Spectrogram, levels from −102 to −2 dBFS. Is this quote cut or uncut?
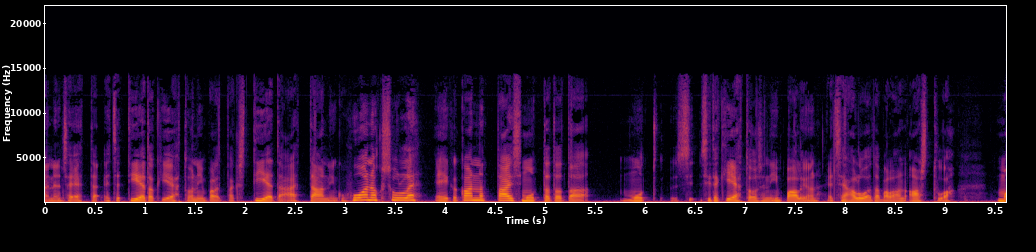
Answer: cut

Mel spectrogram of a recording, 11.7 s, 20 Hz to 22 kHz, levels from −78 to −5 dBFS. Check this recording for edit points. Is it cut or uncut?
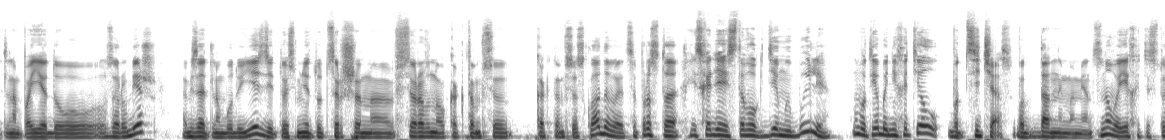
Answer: uncut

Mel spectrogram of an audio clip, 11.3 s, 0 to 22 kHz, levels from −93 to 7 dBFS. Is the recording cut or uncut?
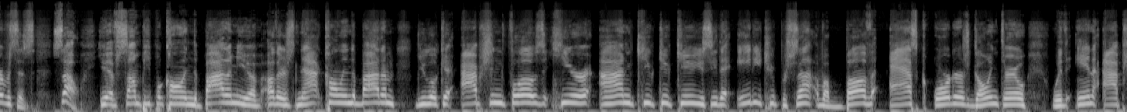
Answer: uncut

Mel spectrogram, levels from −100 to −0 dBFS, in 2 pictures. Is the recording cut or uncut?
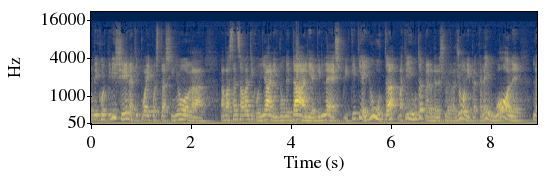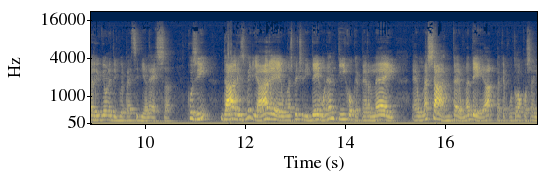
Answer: uncut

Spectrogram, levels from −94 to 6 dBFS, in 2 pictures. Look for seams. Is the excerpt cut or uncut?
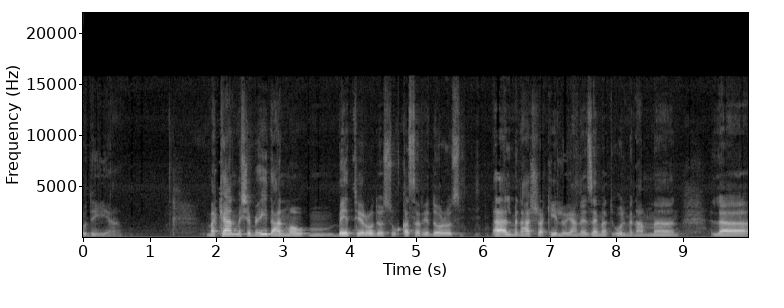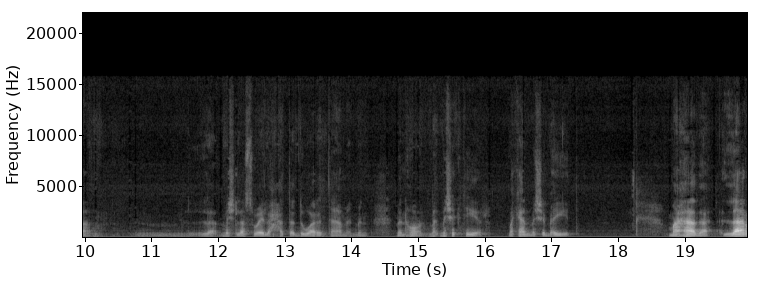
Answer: cut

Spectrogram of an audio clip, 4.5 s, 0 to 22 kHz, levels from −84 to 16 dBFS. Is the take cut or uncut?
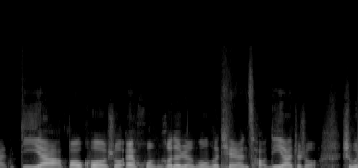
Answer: uncut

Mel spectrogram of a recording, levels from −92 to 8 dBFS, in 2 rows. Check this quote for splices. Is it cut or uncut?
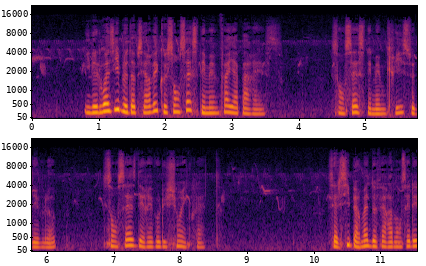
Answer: uncut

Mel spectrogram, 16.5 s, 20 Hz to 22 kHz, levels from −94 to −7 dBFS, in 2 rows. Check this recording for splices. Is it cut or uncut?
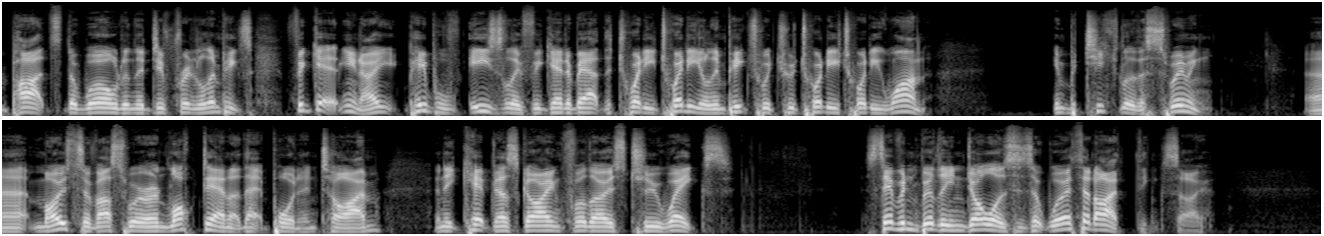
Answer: cut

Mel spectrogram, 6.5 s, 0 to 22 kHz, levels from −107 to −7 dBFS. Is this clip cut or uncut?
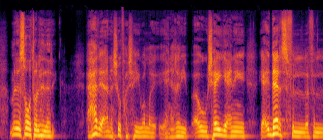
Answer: uncut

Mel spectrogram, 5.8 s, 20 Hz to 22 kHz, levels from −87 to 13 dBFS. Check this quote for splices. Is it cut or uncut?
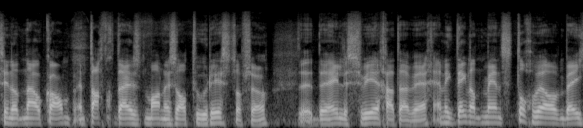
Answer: uncut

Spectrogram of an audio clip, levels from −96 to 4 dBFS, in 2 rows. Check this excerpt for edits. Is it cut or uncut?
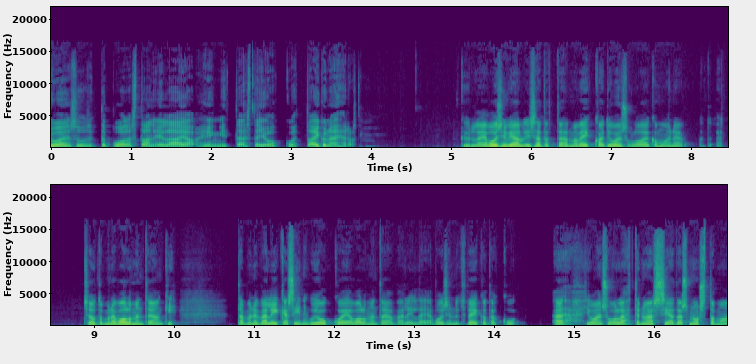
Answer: cut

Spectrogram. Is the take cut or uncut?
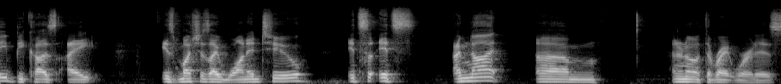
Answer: uncut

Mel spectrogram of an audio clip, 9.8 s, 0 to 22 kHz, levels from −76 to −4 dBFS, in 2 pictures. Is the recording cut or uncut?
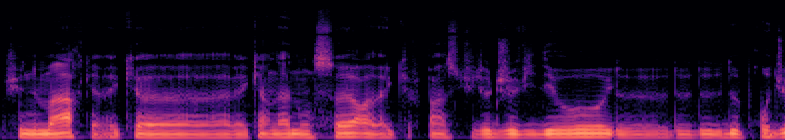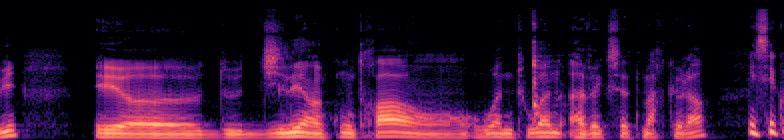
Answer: cut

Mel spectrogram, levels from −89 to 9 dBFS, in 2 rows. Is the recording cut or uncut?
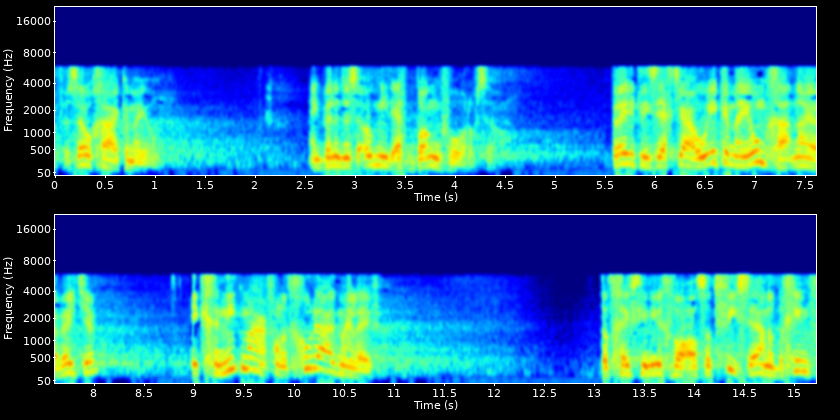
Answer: cut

